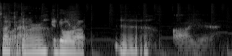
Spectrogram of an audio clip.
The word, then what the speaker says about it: Ghidorah: How you pronounce that? Ghidorah.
